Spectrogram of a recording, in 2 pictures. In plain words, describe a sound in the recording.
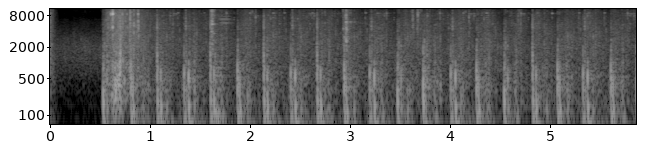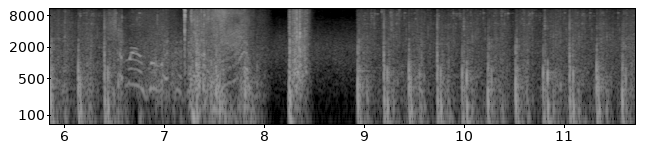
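Footsteps walk quickly and steadily across a hard metal floor.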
